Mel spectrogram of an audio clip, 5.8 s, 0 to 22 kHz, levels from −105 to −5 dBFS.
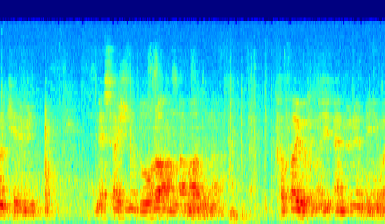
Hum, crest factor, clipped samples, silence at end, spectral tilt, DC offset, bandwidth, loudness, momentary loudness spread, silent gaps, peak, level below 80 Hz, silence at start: none; 18 dB; under 0.1%; 0 s; -6.5 dB/octave; under 0.1%; 14.5 kHz; -23 LUFS; 17 LU; none; -4 dBFS; -60 dBFS; 0 s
